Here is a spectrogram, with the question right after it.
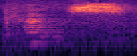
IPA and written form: kæts (cat's)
